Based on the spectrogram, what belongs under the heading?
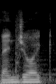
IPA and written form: bɛnˈzoʊ.ɪk (Benzoic)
